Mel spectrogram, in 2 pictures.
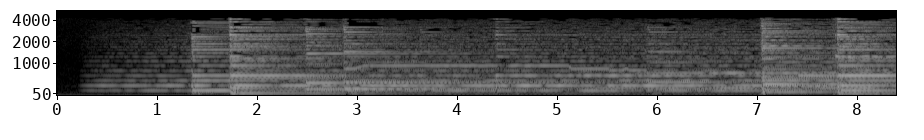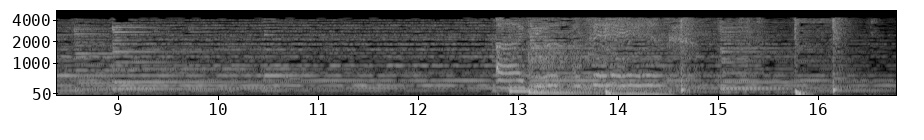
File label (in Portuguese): Aniversário Alguém Especial Feminino; Aniversários; Aniversários diversos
